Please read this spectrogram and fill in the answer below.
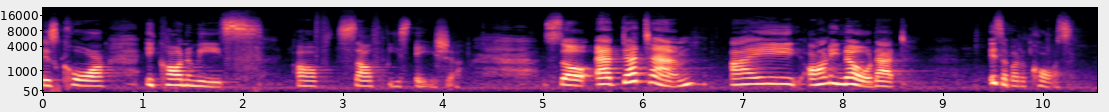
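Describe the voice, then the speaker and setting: A woman with a Vietnamese accent and a high pitch, speaking at a very slow pace, with lively intonation and long, frequent pauses. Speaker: university lecturer. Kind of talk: conference talk. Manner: halting.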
